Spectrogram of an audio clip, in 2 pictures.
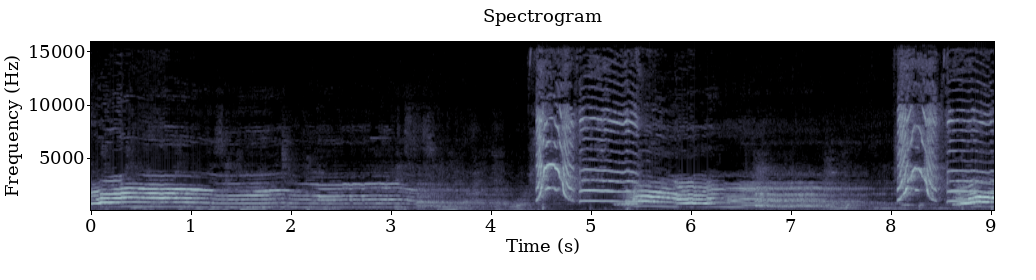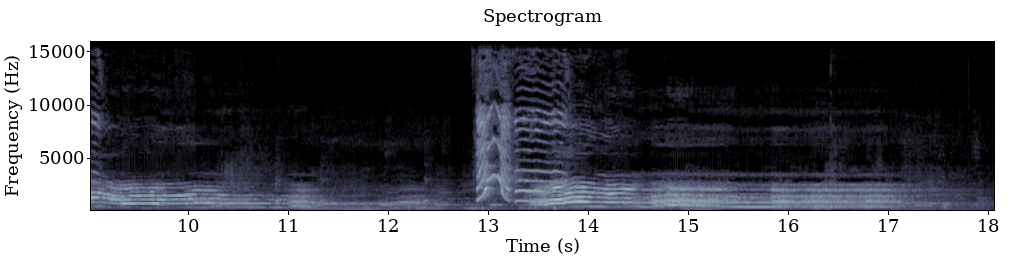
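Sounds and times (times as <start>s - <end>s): dog howling: 0.0s - 3.9s, 5.3s - 17.8s
squeaker toy squeaking: 4.4s - 5.8s, 7.3s - 9.4s, 12.8s - 14.2s.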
